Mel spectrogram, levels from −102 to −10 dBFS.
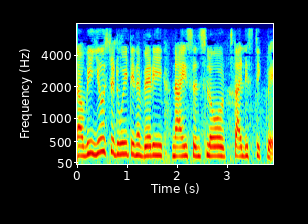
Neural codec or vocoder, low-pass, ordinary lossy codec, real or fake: codec, 44.1 kHz, 7.8 kbps, DAC; 7.2 kHz; MP3, 48 kbps; fake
